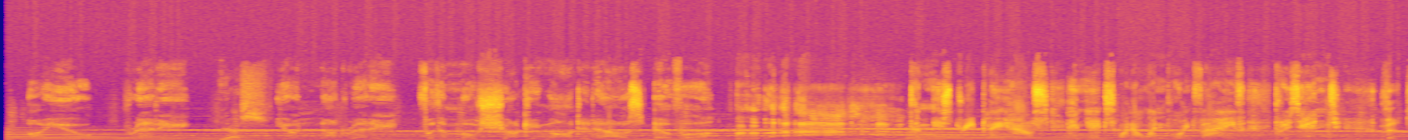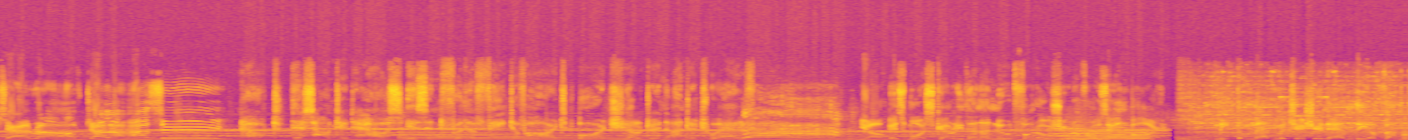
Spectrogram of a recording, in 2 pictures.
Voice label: radio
